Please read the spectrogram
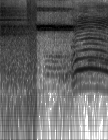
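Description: Basketball game on a hardwood gym court: the ball and players' shoes on the floor with short high squeaks. Then a single high, steady squeal held for most of a second, and near the end a voice calling out with a long falling pitch.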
